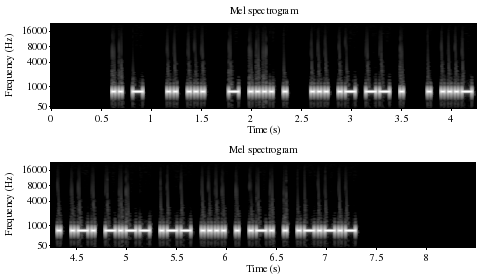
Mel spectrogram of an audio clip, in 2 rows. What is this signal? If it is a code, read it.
Morse code, heard as a keyed tone, about 34 wpm, 700 Hz. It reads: IT IS THE SAME EVERYWHERE.
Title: Sentences from Top 1600 Words 35wpm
